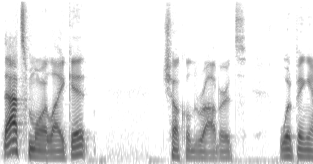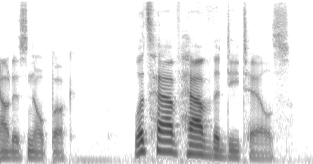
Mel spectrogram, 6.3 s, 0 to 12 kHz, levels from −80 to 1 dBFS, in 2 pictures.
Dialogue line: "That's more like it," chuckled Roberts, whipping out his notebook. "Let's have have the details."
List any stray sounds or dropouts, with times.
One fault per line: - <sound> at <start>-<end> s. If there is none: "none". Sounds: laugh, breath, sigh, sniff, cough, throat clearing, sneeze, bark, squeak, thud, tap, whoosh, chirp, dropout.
none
